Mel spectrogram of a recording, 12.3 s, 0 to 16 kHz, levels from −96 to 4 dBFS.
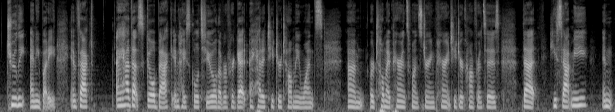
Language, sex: English, female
